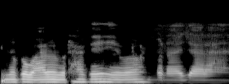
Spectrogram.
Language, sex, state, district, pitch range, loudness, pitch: Hindi, male, Bihar, Supaul, 105-115 Hz, -17 LUFS, 110 Hz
